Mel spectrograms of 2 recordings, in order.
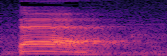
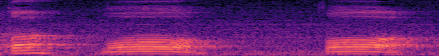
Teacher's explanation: ta itu tidak terangkat th itu terangkat pangkal lidah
